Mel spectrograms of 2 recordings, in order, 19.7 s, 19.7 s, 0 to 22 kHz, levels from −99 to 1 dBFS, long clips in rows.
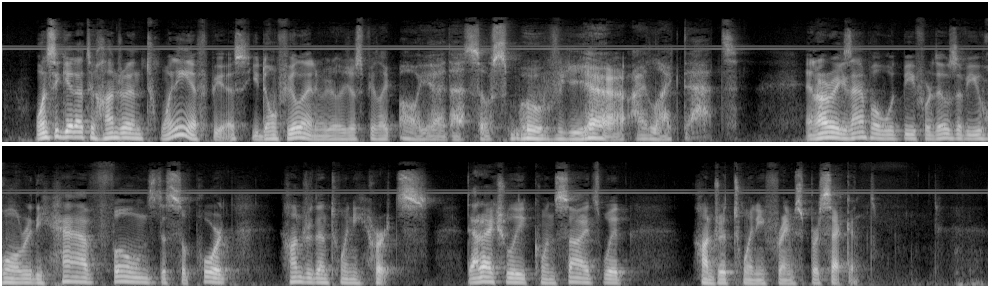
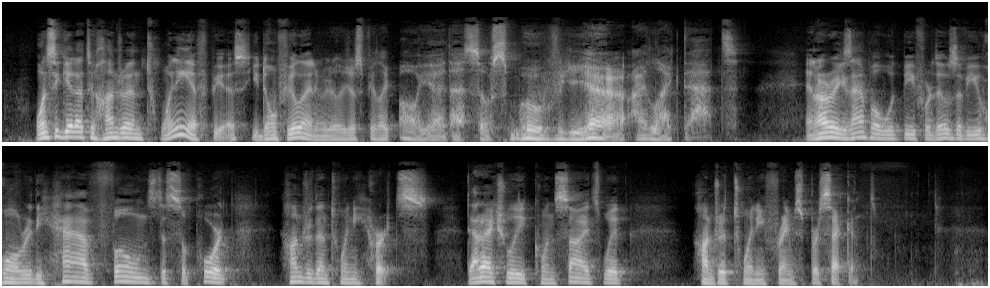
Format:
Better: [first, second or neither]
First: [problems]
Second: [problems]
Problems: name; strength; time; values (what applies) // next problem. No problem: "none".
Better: second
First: high-pitched whine; faint; throughout; 5.5 kHz, 25 dB below the speech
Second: none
